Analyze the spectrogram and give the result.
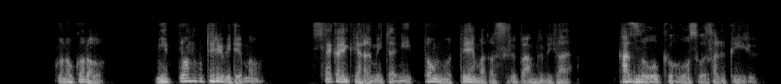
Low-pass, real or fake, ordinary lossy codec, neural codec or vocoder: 7.2 kHz; fake; none; codec, 24 kHz, 1.5 kbps, HILCodec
